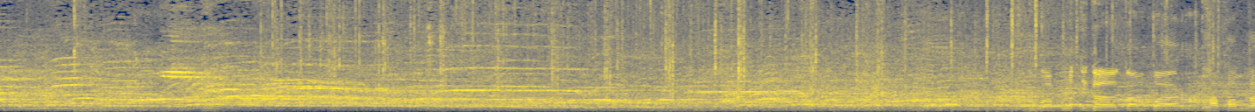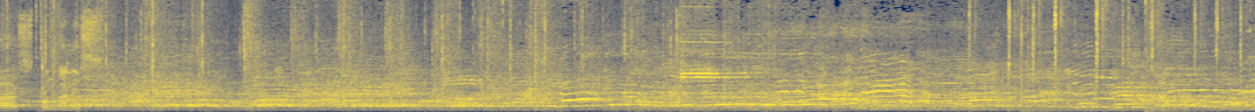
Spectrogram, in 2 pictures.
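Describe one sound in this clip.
A volleyball thumps off players' hands.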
